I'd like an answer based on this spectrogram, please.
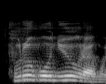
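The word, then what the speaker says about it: Bourgogne: 그리고 이거를 프랑스로 읽으면은 브루보고뉴라고 읽어요.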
